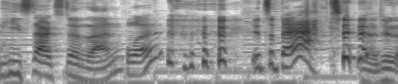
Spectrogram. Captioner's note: laughs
